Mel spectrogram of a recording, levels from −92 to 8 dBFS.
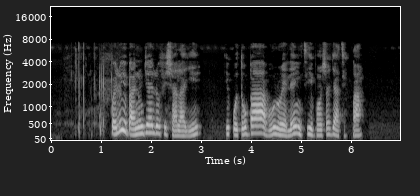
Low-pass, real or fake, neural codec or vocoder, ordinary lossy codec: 7.2 kHz; real; none; none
